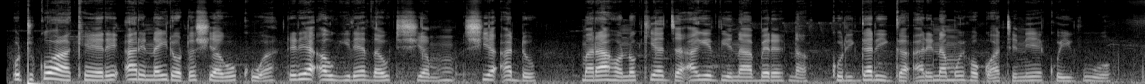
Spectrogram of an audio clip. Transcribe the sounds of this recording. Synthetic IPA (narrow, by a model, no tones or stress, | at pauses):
otukowakʰɛɾeʔaɾenaiɾɔtɔʃjaɣokuaɾeɾeaʔauɣiɾɛðauti̥ʃiaʔado | maɾaːɦɔnɔkiad͡ʑaʔaɣeðienabɛɾɛna | koɾiɡaɾiɡaʔaɾenamweɦɔkɔatenekoiɣuɔ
